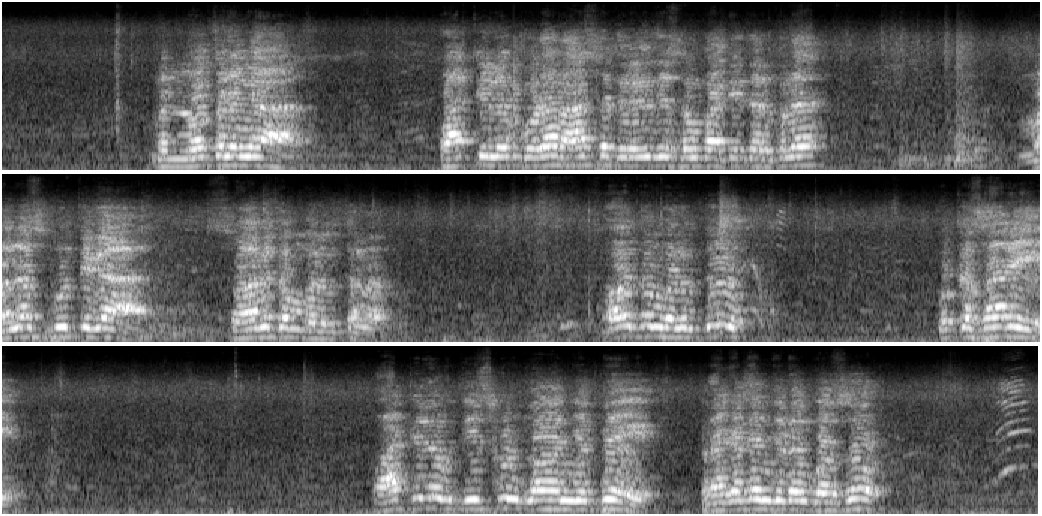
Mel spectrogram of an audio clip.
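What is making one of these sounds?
A man speaks forcefully into a microphone through loudspeakers, in bursts with pauses.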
